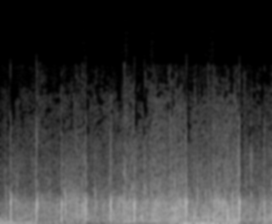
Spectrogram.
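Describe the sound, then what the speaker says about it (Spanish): Scattered hand claps from a small audience welcoming a panelist at a Spanish-language teaching seminar: about a dozen sharp, separate claps spread across a few seconds, moderately close, with faint room murmur and no talk. "Fuertes palmas para nuestro panelista."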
